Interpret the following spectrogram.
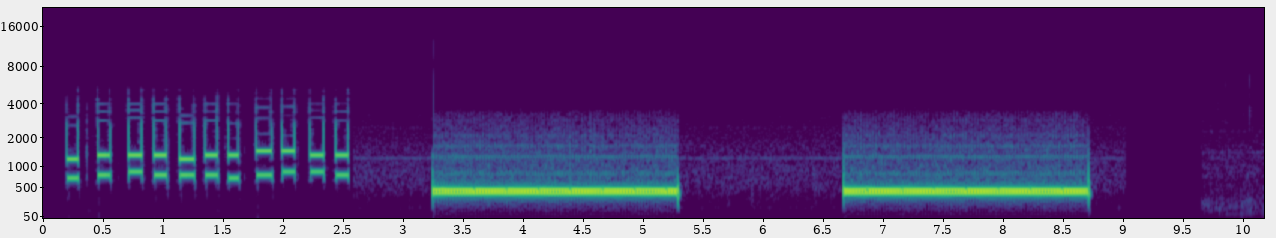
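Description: Touch-tone telephone dialing: about ten quick two-tone key beeps in a row, then a ringing tone sounding twice for about two seconds each, a call being placed and ringing at the other end.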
